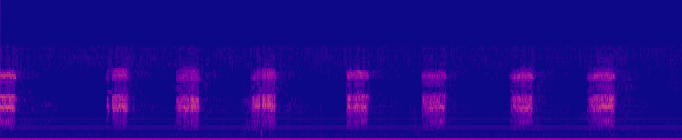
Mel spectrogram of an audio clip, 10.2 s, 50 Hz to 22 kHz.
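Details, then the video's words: Barn owls at Alphen in the evening of 22 April 2020, mating and cuddling: a run of eight short, harsh hissing screeches repeated about every 1.2 seconds, steady and even, with a low background hum. "Kerkuil Alphen 2020 04 22 Paring en Kroelen 21 37"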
